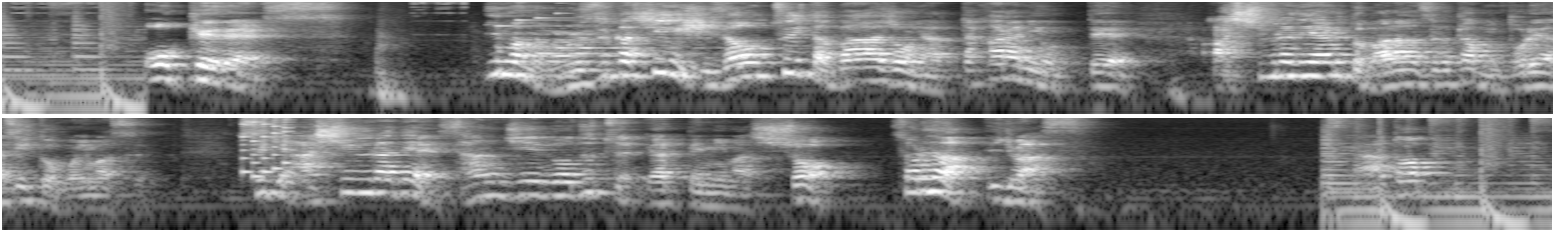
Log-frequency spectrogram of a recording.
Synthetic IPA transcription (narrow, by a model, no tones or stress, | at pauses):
oːkːe̞ːd̪e̞sɨ̥ | imano̞mɯ̟zɨkaɕiːçizao̞t͡sɨit̪abaːʑõ̞ɲ̟ːiat̪ːakaɾaɲ̟ijo̞t̪ːe̞aɕiɯːɾad̪e̞jaɾɯ̟t̪o̞baɾãɰ̃sɨɡat̪abɯ̟nt̪o̞ɾe̞jasɨit̪o̞ːmo̞ima̰sɨ̥ | t͡sɨik̪ʲiʔaɕiɯɾad̪e̞sãɲ̟d͡ʑɨːɡo̞zɨt͡sɨjat̪ːe̞mʲima̰ɕo̞ːso̞ɾe̞d̪e̞βa̰ik̬ʲima̰sɨ̥ | sɨ̥t̪a̰ːt̪o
